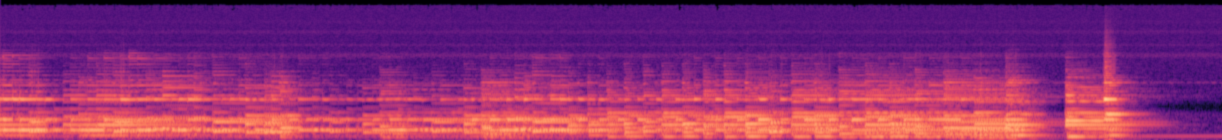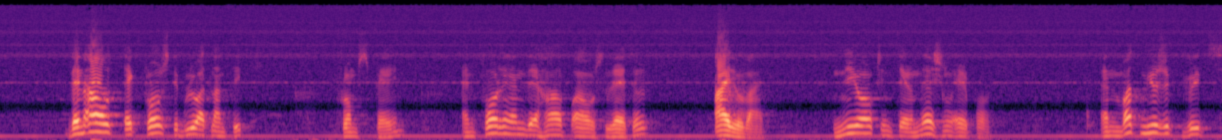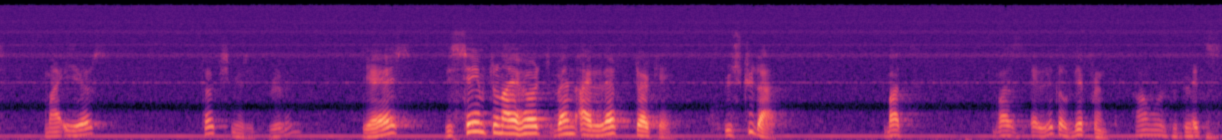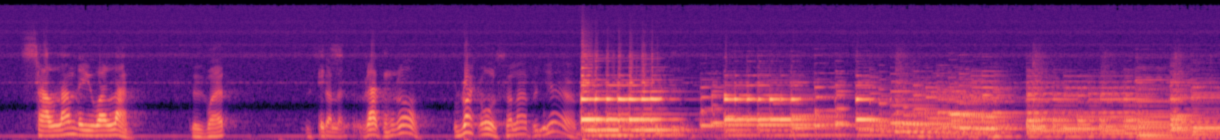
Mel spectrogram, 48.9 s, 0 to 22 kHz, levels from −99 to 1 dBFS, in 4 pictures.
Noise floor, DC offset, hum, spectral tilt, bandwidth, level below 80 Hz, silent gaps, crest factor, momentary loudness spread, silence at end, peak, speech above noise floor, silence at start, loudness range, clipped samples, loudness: -47 dBFS; under 0.1%; none; -7 dB/octave; 19 kHz; -50 dBFS; none; 18 dB; 18 LU; 0 s; -4 dBFS; 25 dB; 0 s; 15 LU; under 0.1%; -20 LUFS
